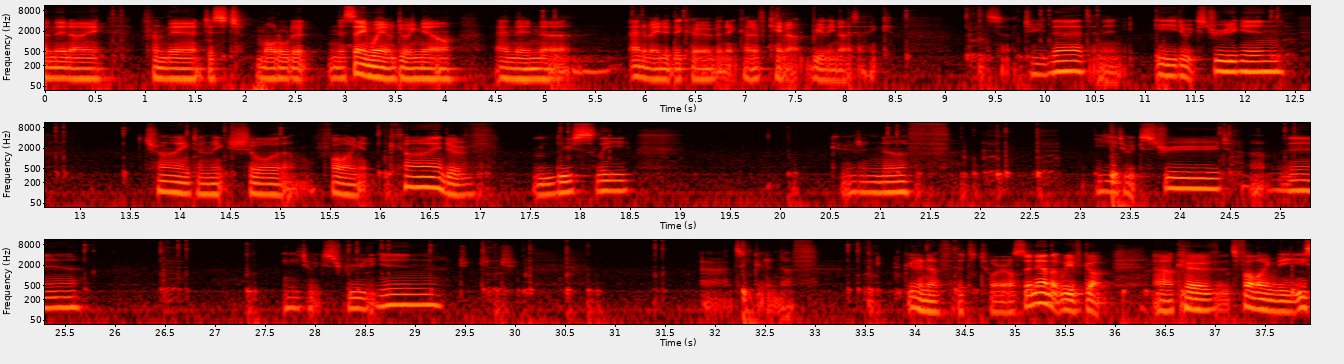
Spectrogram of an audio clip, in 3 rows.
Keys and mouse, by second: 0.5 Tab, 1.8 e, 7.4 Tab, 8.0 Tab, 9.4 Tab, 9.7 Tab, 11.1 e, 16.1 Tab, 17.0 Tab, 20.1 e, 21.4 Tab, 21.8 Tab, 23.3 e, 25.1 click, 27.3 e, 29.8 Tab, 30.2 middle drag, 30.8 Tab, 31.4 right click, 32.3 e, 33.6 Tab.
